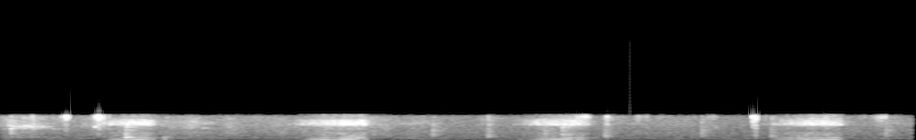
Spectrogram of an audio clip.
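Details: Yellow Labrador Retriever female snoring while sleeping with her eyes open indoors, briefly disturbed as a child walks by: four rasping, throaty snores, one roughly every two and a half seconds, each a breathy rising-and-falling rattle.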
